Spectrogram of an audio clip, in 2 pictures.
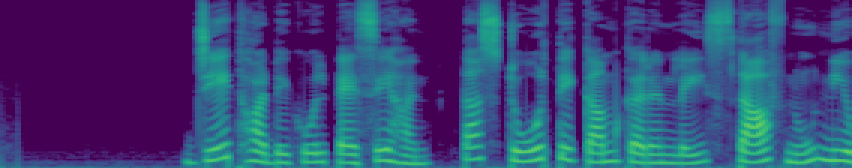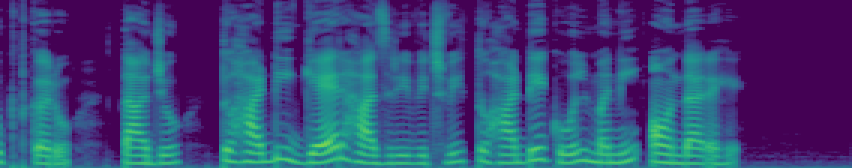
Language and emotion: Punjabi, neutral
